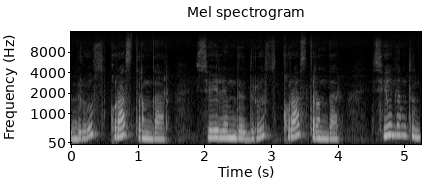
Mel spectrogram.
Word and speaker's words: дұрыс: Разбираем, как пишется буква «у» с хвостиком. Все очень просто. Сначала произносим букву «о» и возьмем эту букву «о» за 100%. А затем ее краткую версию, 10%. То есть мы только начали произносить букву «о» и тут же закончили.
